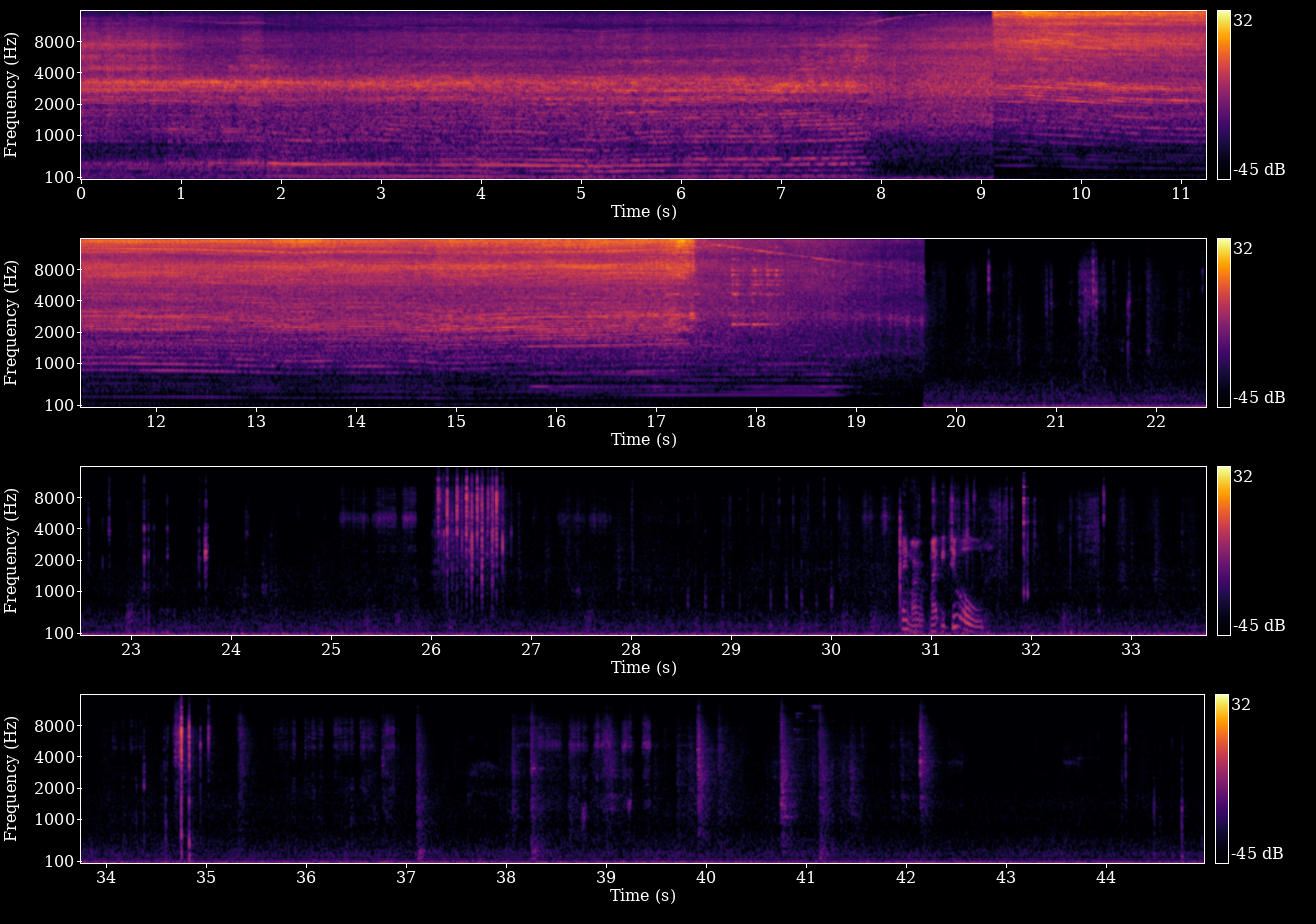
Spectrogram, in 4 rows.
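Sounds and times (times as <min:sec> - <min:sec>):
power saw cutting metal: 0:00.0 - 0:19.7.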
